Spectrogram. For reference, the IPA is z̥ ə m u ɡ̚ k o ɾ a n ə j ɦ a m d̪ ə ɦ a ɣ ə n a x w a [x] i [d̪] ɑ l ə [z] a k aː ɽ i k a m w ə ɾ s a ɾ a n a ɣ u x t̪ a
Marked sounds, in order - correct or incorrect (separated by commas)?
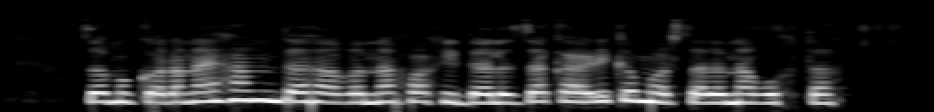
correct, correct, correct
